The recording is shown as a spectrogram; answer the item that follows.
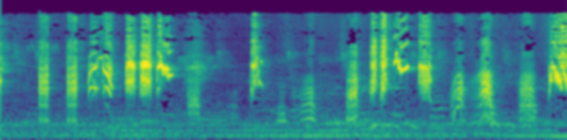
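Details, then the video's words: Javan myna song used to lure wild mynas and prompt other mynas to answer: a busy run of harsh squawks, raspy bursts and short twisting whistles in quick irregular clusters, over a steady low hum. "suara burung jalak kebo gacor"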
